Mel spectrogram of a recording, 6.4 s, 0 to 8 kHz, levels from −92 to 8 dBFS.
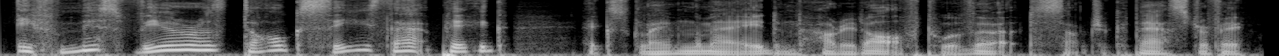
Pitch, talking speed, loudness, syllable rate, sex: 125 Hz, 170 wpm, -20 LUFS, 4.6 syllables/s, male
